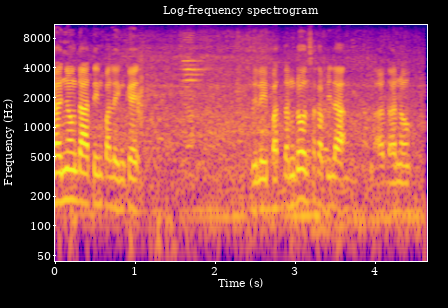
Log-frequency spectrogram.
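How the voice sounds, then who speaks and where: Fairly quick and fairly high-pitched, a man talks in a monotone, flat way over noticeable background noise. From Philippines, Zambales. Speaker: travel vlogger. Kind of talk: casual vlog narration. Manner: casual, conversational.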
